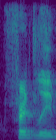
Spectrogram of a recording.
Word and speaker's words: Fridley: came out right here yep Fridley that's how you say it I was like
